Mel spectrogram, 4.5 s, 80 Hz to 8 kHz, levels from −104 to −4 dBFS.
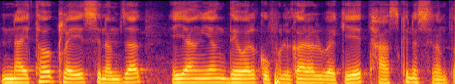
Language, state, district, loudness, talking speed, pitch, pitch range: Kokborok, Tripura, West Tripura, -14 LUFS, 195 wpm, 135 Hz, 130-145 Hz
